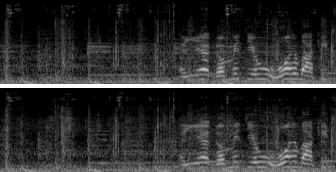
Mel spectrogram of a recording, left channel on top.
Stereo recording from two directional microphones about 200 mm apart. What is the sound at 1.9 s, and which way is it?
Speech, 30° left (ahead or behind).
